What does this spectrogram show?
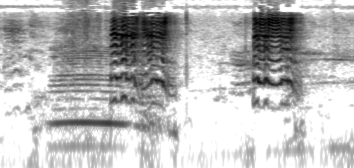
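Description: A goat gives two loud, wavering bleats, the first rising from a steady nasal tone.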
